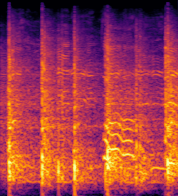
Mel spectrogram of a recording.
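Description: A group of daf frame drums struck together in unison, sharp strokes about two to three a second, with a chanting voice between the strokes.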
